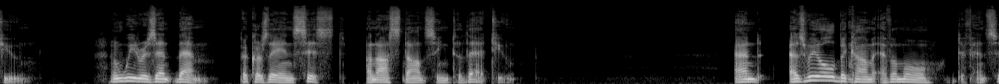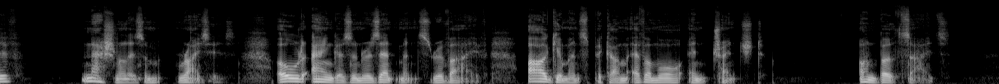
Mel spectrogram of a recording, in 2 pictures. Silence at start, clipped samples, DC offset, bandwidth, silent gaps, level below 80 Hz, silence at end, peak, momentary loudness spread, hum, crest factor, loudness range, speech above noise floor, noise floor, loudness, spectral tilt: 0 s; under 0.1%; under 0.1%; 16.5 kHz; none; -48 dBFS; 0.55 s; -2 dBFS; 15 LU; none; 20 dB; 6 LU; 50 dB; -71 dBFS; -21 LUFS; -6 dB/octave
